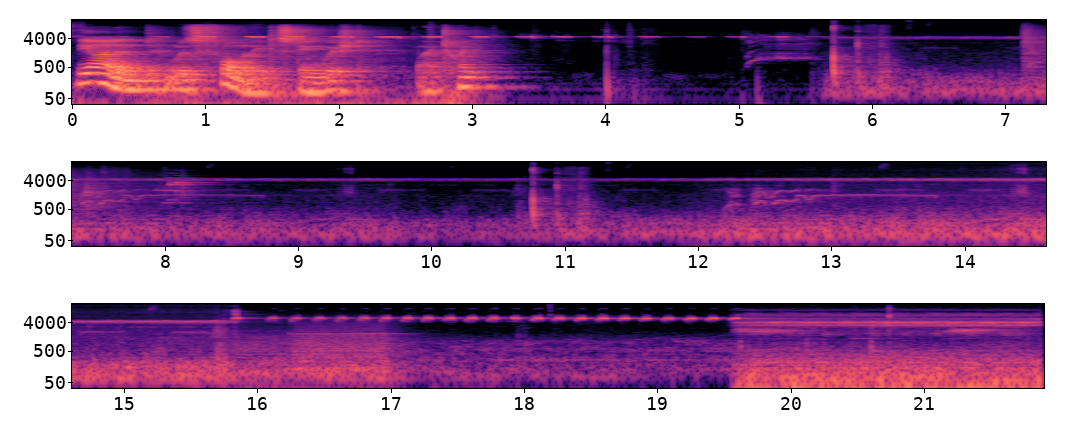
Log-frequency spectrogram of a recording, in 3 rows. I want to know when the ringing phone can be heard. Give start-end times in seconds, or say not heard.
7.2-8.2, 15.8-17.1.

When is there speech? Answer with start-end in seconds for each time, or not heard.
0.1-3.0.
